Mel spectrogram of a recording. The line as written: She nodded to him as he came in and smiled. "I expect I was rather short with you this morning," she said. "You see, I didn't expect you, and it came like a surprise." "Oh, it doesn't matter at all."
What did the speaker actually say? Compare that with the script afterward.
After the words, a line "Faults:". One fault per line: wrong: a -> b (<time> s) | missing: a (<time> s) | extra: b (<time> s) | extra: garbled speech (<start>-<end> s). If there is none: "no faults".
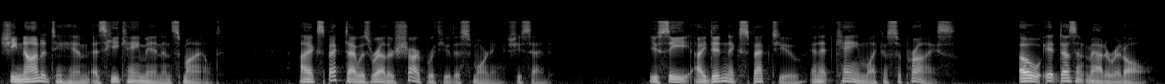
She nodded to him as he came in and smiled. "I expect I was rather sharp with you this morning," she said. "You see, I didn't expect you, and it came like a surprise." "Oh, it doesn't matter at all."
Faults:
wrong: short -> sharp (3.9 s)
